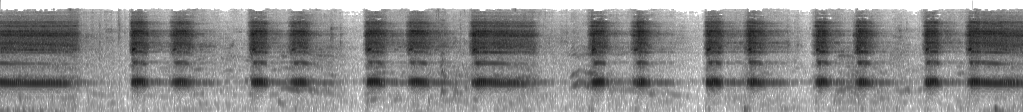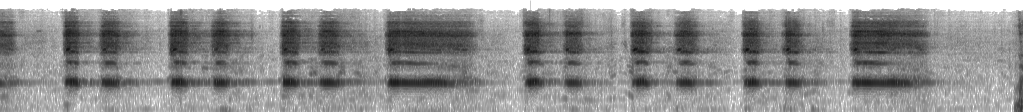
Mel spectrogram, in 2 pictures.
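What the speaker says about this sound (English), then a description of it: "after I blow the whistle to wake up the human spirit" A shrill whistle blown repeatedly in short and long blasts, loud and close, with brief pauses between bursts.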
